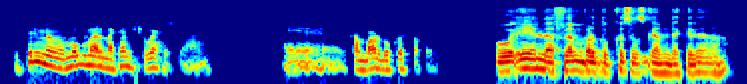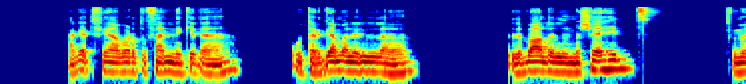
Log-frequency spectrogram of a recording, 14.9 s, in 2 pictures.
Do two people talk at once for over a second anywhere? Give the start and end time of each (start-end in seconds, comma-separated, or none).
none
